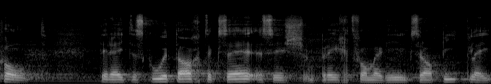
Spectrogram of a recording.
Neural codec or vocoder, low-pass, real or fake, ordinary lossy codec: none; 10.8 kHz; real; none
